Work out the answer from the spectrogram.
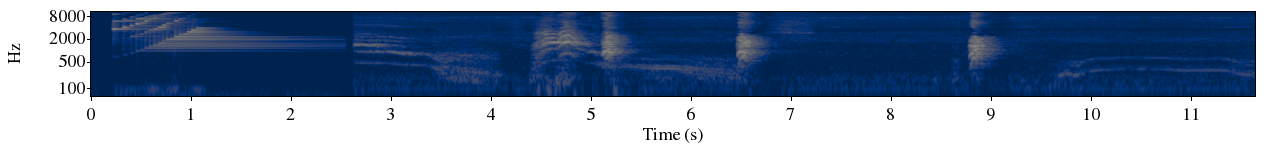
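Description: A short rising chime jingle, then a small dog, a Pomeranian, barking sharply four times while a cat gives drawn-out meows.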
